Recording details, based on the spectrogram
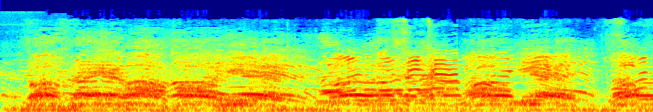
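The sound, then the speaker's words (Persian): A large crowd of protesting retirees chants loudly in unison at a protest over pensions in Iran, held in Tehran in front of parliament and in other large cities, voices rising and falling in rhythmic bursts of shouted slogans, with brief dips between phrases and a dense, continuous roar of many people. “دیروز اینجا بازنشستگان معترض در تهران مقابل مجلس و در شهرهای بزرگ دیگر ایران در تجمعاتی اعتراضی شرکت کردند.”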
